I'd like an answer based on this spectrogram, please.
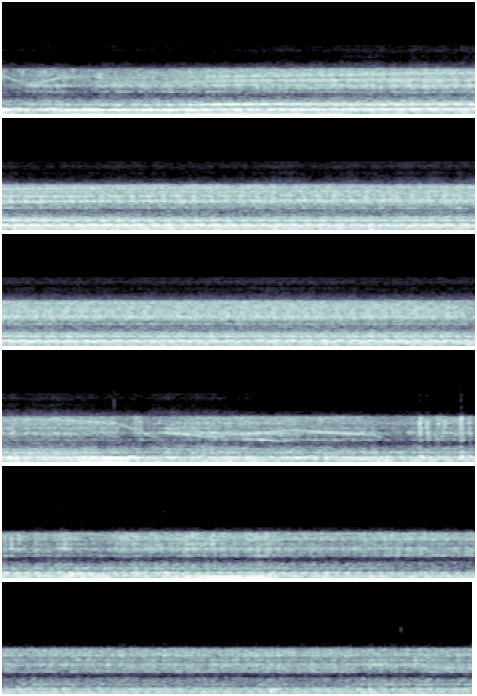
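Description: Motorcycle engine running at road speed, with wind rushing over the microphone. The engine's pitch climbs in the first few seconds and drops about halfway through, with a brief bump in level there.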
